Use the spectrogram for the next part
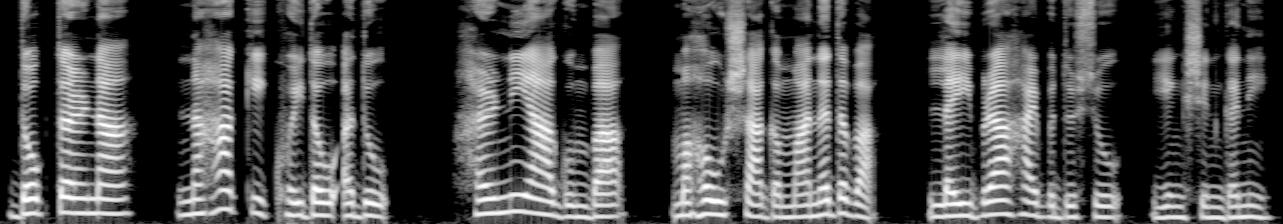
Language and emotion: Manipuri, neutral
